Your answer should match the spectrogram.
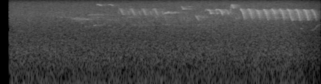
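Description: Outdoor countryside ambience: a steady background hiss with high-pitched chirps. The chirps start about a second in and turn into a fast, evenly pulsed trill near the end.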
